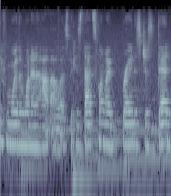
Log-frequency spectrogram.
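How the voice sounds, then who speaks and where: A woman talks at a very fast pace in a fairly low pitch, with music playing in the background. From Berlin, Germany. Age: 20s. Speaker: dental student. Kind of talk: casual talk to camera. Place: home room.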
